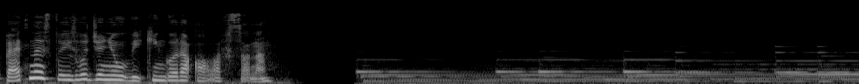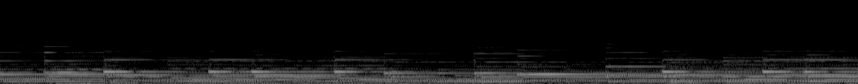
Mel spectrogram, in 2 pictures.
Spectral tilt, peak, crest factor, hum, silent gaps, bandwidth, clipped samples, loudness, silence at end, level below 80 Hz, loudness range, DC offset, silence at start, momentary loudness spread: -6.5 dB/octave; -12 dBFS; 22 dB; none; 3.07-3.11 s; 11.5 kHz; under 0.1%; -34 LUFS; 0 s; -54 dBFS; 12 LU; under 0.1%; 0 s; 18 LU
